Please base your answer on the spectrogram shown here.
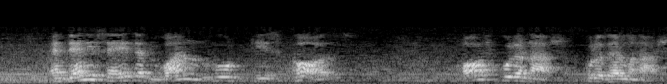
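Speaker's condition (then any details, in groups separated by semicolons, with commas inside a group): No condition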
